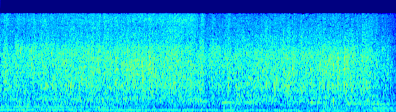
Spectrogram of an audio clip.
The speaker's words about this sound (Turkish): Sana da kocaman bir alkış gelsin.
